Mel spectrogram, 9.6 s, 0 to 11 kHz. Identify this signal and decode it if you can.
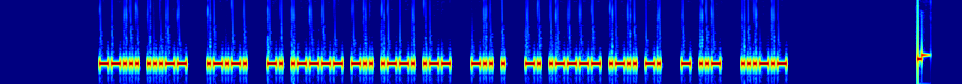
Morse code, heard as a keyed tone, about 40 wpm, 700 Hz. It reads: 73 <AR> N1DPW DE N1LN TU <SK>
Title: Practice QSO - Exchange 4 - Ending - 40wpm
